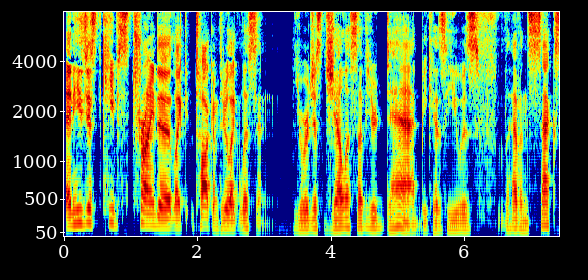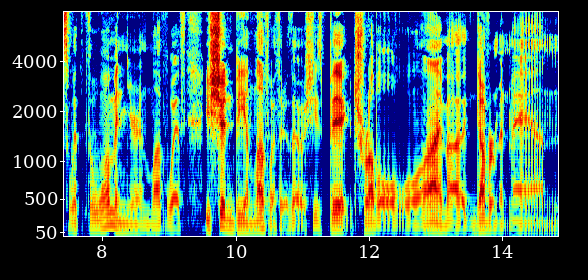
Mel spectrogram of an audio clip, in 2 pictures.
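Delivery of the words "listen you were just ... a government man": deliberate deep, slow villain drawl, "man" stretched out. Speaker recounts a man talking someone through their feelings; Mandarin impression. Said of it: "I don't know why I'm doing that voice".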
